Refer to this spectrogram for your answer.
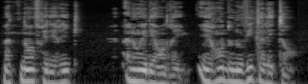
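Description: A man reading the part of a calm, grave tutor who gives firm, decisive orders. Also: mid-range voice, brisk, slightly rough. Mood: commanding. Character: calm, commanding male tutor in his prime.

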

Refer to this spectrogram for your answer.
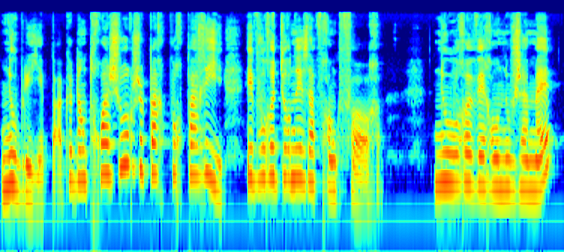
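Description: A woman voicing an imperious, mocking young aristocrat in a read-aloud novel, higher and brighter than her narration. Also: expressive, slow. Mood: coaxing. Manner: commanding, mocking, playful.

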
